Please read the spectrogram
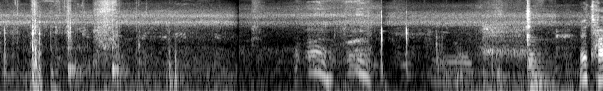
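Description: Short wordless voice sounds from the men on deck and a few sharp knocks of gear being handled on a fibreglass boat deck, over a steady low rumble.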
